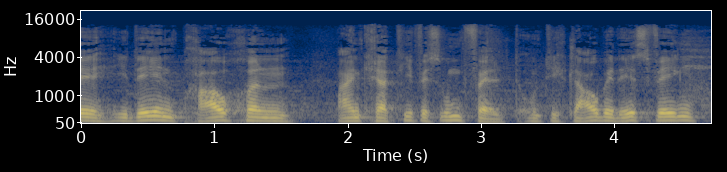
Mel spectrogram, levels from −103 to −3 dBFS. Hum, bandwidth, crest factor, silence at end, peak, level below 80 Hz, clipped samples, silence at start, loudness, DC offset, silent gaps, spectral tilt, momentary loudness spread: none; 13 kHz; 18 dB; 0 s; -14 dBFS; -68 dBFS; under 0.1%; 0 s; -32 LUFS; under 0.1%; none; -6.5 dB/octave; 12 LU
